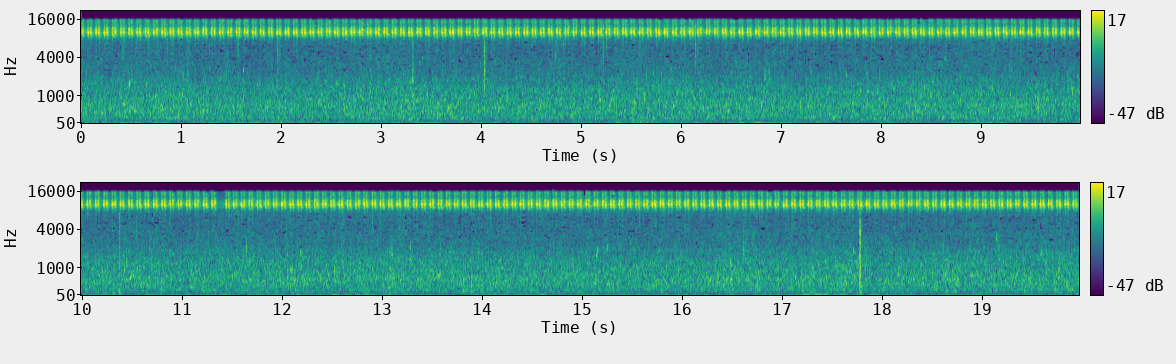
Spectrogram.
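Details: Night-time crickets beside a river give a constant shrill, even trill, with snapping campfire crackles and a broad wash of running water beneath.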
